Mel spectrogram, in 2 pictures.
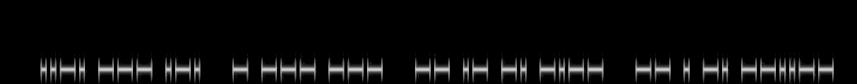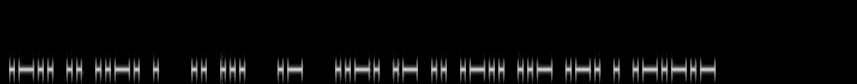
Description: Morse code, heard as a keyed tone, about 25 wpm, 700 Hz. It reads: FOR TOO MANY MEN, LIFE IS A FAILURE.
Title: Sentences from Top 1000 Words - Review Part 6 - 25wpm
